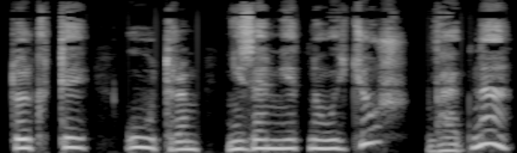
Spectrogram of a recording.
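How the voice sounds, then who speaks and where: A woman voicing a timid young woman servant who frets and pleads, speaking in a raised, mellow voice in an audiobook. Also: medium pitch, expressive, moderate pace, no echo, voice pushed up, close to an everyday voice. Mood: anxious. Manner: pleading, fearful.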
